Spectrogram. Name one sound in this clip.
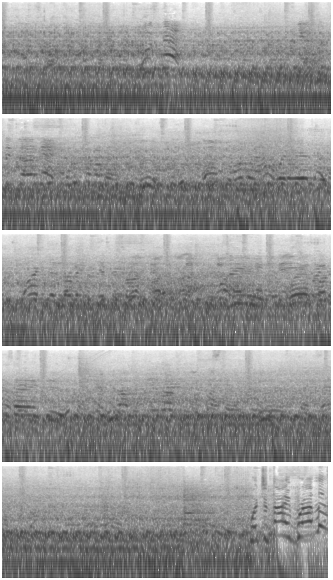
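A powerful car engine idles with a deep, loud rumble.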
